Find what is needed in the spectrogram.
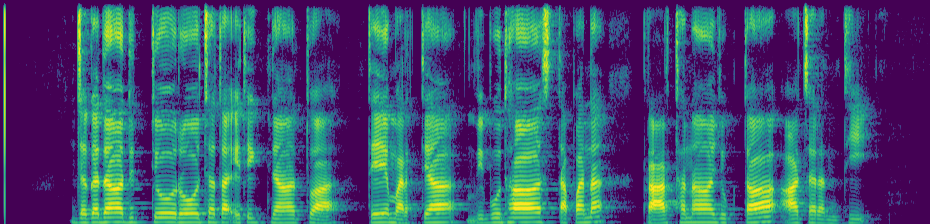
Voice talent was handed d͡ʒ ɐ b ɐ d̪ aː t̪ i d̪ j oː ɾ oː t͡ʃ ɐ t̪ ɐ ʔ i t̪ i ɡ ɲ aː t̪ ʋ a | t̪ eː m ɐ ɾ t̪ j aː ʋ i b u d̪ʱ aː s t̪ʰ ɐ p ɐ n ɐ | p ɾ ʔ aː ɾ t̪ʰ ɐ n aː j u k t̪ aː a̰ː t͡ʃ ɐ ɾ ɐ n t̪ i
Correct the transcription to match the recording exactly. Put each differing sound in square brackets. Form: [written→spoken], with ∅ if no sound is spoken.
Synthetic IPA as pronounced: d͡ʒ ɐ [b→ɡ] ɐ d̪ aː [t̪→d̪] i [d̪→t̪] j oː ɾ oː t͡ʃ ɐ t̪ ɐ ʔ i t̪ i ɡ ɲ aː t̪ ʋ a | t̪ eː m ɐ ɾ t̪ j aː ʋ i b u d̪ʱ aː s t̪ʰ ɐ p ɐ n ɐ | p ɾ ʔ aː ɾ t̪ʰ ɐ n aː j u k t̪ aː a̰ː t͡ʃ ɐ ɾ ɐ n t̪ i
